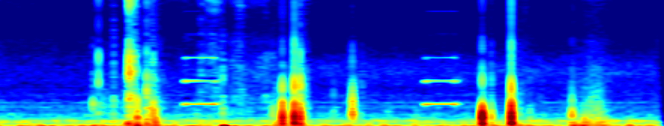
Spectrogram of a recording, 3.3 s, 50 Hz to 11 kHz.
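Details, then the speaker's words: New Craftsman smart charger replacing Club Car DS PowerDrive 17930, 48 V, battery nearly full around 58 V: faint steady fan hum with meter chirps and clicks; amp draw dropped from 12 to about 4 A, charger working normally. "because you hear the fan running it's doing its job these are amp draw amp draw has dropped off to about four amps now just a minute ago I had 12 amps"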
